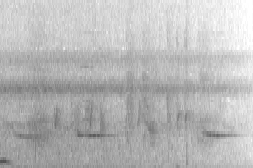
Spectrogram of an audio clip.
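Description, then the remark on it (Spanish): A motmot's braying, donkey-like song comes in short, thin calls over a steady outdoor hum of insects, fairly faint, in mid-March, with no one speaking. “he visto los momotos por todo el invierno en esta área, solo empecé a escuchar sus cantos de burro hace unos días, ya que estamos a mediados de marzo.”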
